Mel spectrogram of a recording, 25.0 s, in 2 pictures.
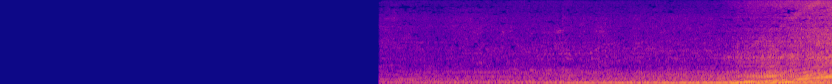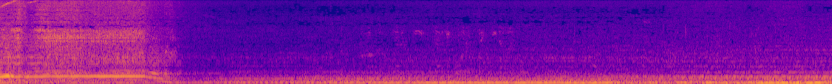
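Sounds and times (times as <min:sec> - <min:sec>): car engine revving: 0:05.7 - 0:24.9
high turbo whistle: 0:12.2 - 0:15.6.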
